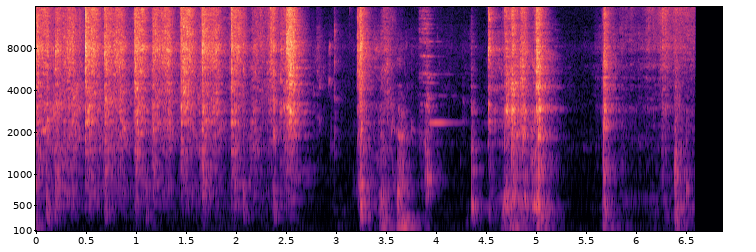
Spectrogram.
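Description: Metal spoon clinking and scraping rhythmically against a pot while stirring sugar in, close up, with short pauses between bursts.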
